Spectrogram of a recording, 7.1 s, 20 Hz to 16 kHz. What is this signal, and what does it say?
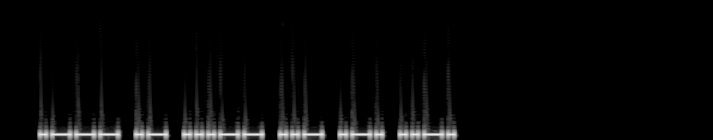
Morse code, heard as a keyed tone, about 20 wpm, 700 Hz. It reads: JA3URF
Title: DXCC-100 Call Signs - 6 Characters - Repeated 2x - 20wpm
